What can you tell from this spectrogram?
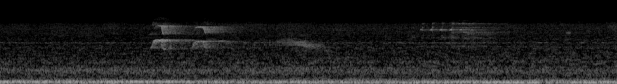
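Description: Bird chirps: two short, clear calls about one and a half seconds in, a fainter one soon after and a few faint high calls later, over a steady low rumble.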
